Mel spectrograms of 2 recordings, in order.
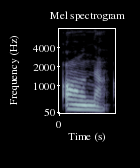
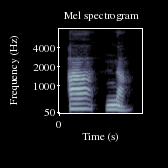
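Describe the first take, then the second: First: "Anna" as on-na, nasalised first vowel; wrong nasal A. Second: "Anna" as a-na, open A then clear N; N pronounced. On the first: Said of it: "Anna is not correct". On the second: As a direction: separate "Anna" into A and NA, unnasalised. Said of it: "we have to pronounce N". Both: Shown as a demonstration.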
